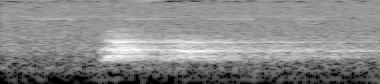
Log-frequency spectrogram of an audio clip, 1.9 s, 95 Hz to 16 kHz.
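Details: Rex, a dog running around in the night, recorded October 7, 2018, gives a single harsh bark that trails off into a drawn-out, wavering tail over a quiet background with a faint high hum.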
